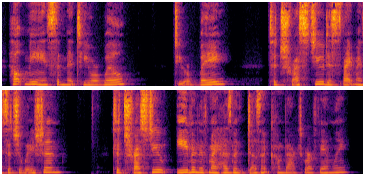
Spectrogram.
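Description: Somewhat breathy and dark, mellow in tone, a woman speaks at medium pitch and a moderate pace with fairly even intonation. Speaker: podcast host. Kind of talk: fervent prayer, spoken aloud to God, raw and pleading; devotional podcast monologue. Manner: earnest, emotional, pleading, heartfelt.

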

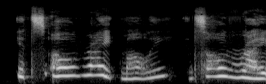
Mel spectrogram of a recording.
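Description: Putting on a character voice, a woman speaks in an extremely high, shaky pitch with lively intonation at a fairly slow pace, the sound dry and close with no echo. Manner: exultant, reassuring.

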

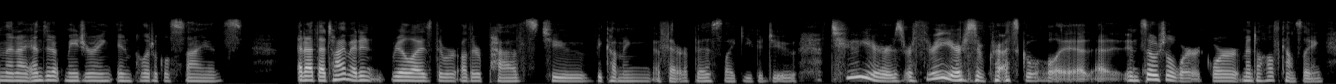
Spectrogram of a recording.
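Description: A woman with a plain, everyday voice speaks at a moderate pace, her fairly low pitch showing ordinary variation. The sound is dry and close with no echo, against a quiet background. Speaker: therapist. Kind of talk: casual chat.

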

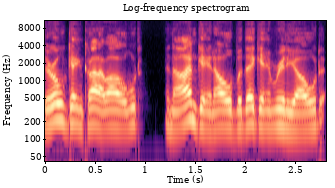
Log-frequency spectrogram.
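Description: In a dry, close recording with a quiet background, a man with a London accent talks at a fairly high pitch. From North London, England. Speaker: drummer turned account executive. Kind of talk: interview conversation.

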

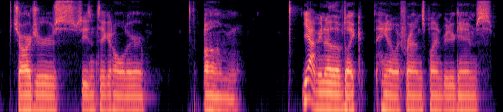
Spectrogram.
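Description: A man with a Southern Californian accent speaks at a moderate pace in a fairly low pitch, with monotone, flat intonation and long, frequent pauses. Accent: Southern Californian American. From San Diego, California (La Mesa, East County). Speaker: gaffer / set lighting technician. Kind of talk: casual chat.

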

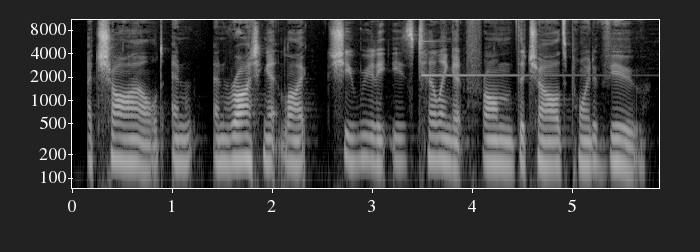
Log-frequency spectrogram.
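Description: In an Australian accent, a woman speaks at a fairly low pitch with monotone, flat intonation, captured in a very clean recording with a silent background and a dry, close sound with no echo. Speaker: teacher librarian and podcast co-host. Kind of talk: casual book discussion.

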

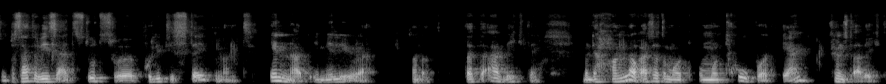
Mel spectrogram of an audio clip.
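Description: A man's medium-pitched voice with vocal fry and a dark, mellow tone, at a moderate pace with lively intonation. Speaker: art museum director. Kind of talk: interview. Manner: halting.

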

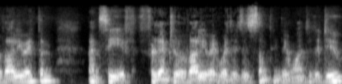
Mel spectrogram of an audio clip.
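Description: A man with a Cork accent talks at a very fast pace, his pitch medium and his intonation fairly even. His voice is somewhat breathy, with a dark, mellow tone. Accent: Irish (Cork). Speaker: finance manager. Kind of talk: career talk to students. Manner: halting, many fillers.

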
